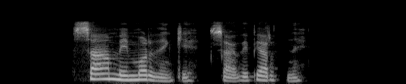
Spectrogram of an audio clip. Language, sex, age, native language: Icelandic, female, 20-29, Icelandic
